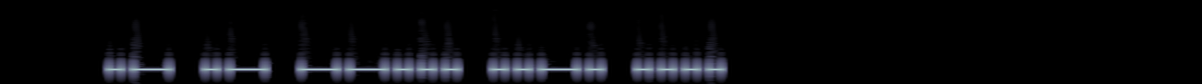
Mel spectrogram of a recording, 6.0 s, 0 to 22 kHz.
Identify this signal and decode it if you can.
Morse code, heard as a keyed tone, about 20 wpm, 700 Hz. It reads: AA7FH
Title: USA Call Signs - 5 Characters - Repeated 3x - 20wpm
